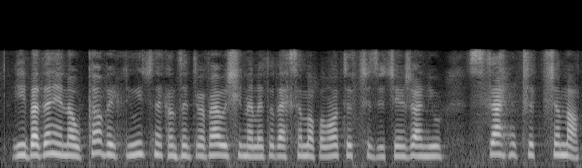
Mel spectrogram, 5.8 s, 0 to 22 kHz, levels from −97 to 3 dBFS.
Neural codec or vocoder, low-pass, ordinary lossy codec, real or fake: codec, 16 kHz, 1 kbps, FunCodec, trained on LibriTTS, 50 frames a second; 7.2 kHz; none; fake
